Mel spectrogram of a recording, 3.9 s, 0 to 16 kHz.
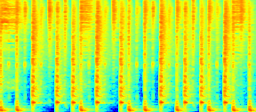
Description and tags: Funk kit01 125bpm
2 bar, 125 bpm drum loop
drumloop, funk, drums, breakbeat, hip-hop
